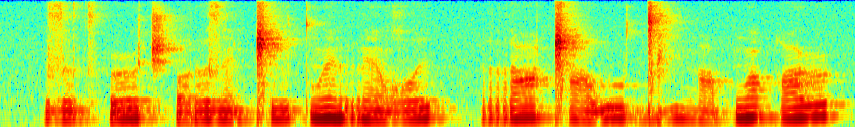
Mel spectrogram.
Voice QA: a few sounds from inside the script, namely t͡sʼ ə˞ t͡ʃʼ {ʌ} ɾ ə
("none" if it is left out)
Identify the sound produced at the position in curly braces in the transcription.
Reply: ʌ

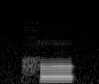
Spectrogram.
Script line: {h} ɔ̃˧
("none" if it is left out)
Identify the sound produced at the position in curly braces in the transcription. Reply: h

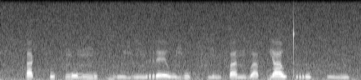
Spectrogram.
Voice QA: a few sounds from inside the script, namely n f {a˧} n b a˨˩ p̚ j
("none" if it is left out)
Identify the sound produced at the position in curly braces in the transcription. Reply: a˧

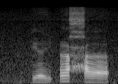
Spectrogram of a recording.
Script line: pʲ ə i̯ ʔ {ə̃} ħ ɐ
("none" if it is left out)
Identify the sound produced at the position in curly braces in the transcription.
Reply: ə̃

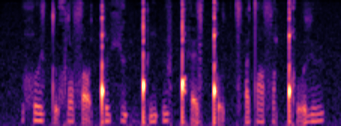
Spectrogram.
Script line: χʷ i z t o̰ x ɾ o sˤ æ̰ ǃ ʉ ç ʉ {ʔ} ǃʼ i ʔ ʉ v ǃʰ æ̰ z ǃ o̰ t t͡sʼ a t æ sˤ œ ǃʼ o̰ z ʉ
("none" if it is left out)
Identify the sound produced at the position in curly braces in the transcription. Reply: ʔ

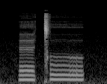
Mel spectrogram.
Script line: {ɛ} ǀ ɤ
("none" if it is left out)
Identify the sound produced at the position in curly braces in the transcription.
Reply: ɛ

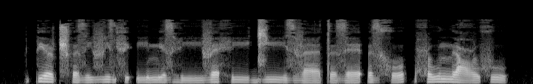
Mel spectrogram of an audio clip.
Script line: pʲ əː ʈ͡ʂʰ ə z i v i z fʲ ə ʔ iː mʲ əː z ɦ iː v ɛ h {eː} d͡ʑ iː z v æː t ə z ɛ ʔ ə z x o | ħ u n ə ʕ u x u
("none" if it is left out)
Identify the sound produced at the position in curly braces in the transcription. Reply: iː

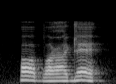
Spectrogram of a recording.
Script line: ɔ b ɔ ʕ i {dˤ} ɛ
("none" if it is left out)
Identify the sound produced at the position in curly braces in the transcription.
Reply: ɖ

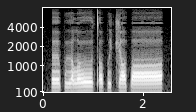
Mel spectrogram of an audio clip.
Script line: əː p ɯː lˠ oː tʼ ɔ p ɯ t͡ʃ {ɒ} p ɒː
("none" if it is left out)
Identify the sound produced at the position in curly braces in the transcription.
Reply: ɒ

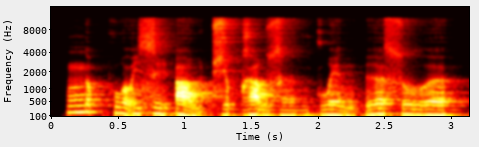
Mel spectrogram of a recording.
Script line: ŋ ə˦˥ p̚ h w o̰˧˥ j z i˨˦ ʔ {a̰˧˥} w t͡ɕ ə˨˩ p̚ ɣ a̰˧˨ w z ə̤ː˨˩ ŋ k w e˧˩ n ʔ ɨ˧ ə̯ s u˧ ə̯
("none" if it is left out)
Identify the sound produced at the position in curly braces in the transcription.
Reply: a˧˩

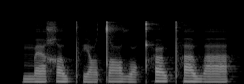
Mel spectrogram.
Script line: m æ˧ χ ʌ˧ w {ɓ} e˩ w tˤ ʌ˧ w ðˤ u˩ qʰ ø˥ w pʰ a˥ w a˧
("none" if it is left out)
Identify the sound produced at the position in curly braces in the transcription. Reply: pʰ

